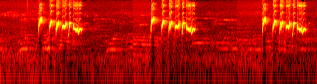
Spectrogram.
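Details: Southern master style song of a caged Thai red-whiskered bulbul, played to rouse caged birds and teach chicks: three brisk phrases of bright, tumbling whistled notes about two seconds apart, with faint low tones between them.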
